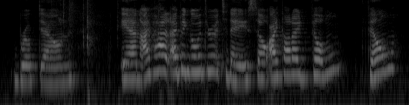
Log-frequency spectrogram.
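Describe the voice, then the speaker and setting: A woman talks at a fairly slow pace, and audible room echo can be heard. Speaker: beauty vlogger. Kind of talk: makeup tutorial. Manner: monotone.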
